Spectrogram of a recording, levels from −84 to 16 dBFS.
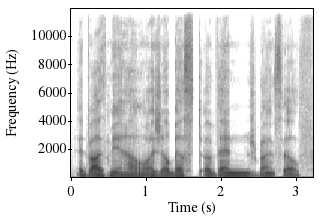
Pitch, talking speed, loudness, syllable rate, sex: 155 Hz, 150 wpm, -17 LUFS, 4.3 syllables/s, female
